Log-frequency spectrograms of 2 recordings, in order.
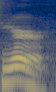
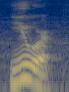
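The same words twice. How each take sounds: First: The word is reduced and said quickly. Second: The word is said fully and carefully. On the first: The speaker calls it right. "We say what's your" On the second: The speaker calls it wrong. "we don't say your, your. It's too much work"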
